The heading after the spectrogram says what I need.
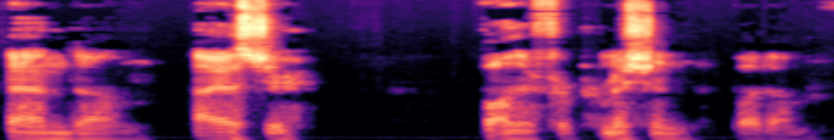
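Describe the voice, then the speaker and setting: A man playing a gentle, weary orc cowboy with a slight Southern accent, speaking haltingly and reflectively to a listener in an intimate roleplay audio drama. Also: extremely low pitch, steady tone, breathy edge, exaggerated voice. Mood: tender, hesitant. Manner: halting, reflective, soft-hearted, pausing often.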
